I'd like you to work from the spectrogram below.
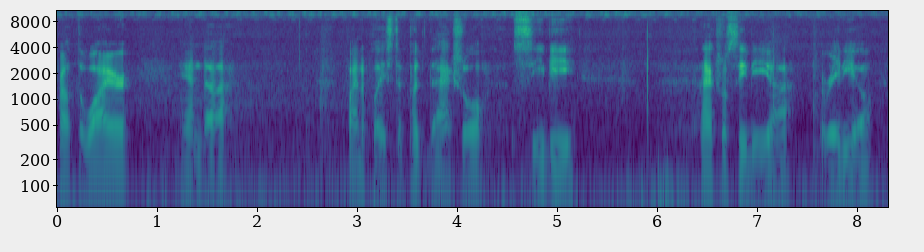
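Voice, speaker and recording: A man with a very bright, forward voice walks through a DIY tutorial in a plainspoken, casual way. His tone stays flat and even throughout. There is some background noise on the handheld recording. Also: fairly low pitch, measured pace, pauses often. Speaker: vlogger presenting a DIY gear tutorial. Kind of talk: casual unscripted how-to walkthrough.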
